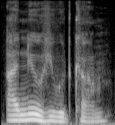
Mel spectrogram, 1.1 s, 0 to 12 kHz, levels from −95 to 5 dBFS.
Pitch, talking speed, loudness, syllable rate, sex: 125 Hz, 260 wpm, -14 LUFS, 4.9 syllables/s, male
